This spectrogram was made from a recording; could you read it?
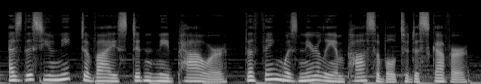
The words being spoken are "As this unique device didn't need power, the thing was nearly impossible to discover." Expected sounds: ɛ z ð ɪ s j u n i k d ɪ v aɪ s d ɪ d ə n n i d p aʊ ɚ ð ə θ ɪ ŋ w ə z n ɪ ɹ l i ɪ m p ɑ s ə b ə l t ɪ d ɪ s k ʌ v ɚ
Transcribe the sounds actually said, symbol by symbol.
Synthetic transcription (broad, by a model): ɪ z ð ɪ s j u n i k d ɪ v aɪ s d ɪ d n n i d p aʊ ɚ ð ə θ ɪ ŋ w ə z n ɪ ɹ l i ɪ m p ɑ s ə b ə l t ɪ d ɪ s k ʌ v ɚ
